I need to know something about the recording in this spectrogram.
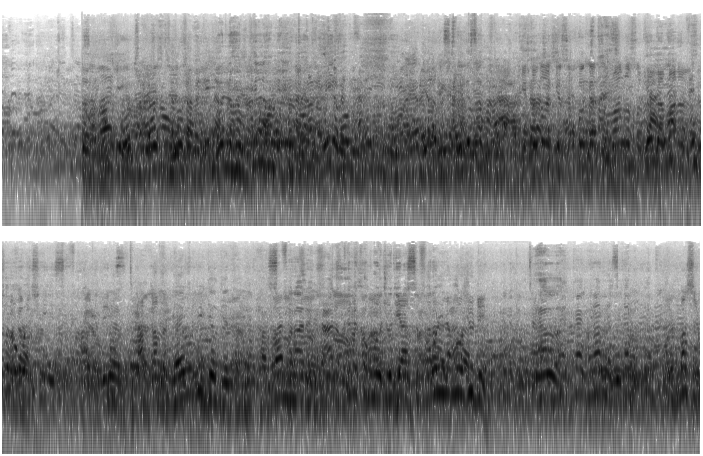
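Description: A crowd of men chatters loudly close by.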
